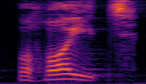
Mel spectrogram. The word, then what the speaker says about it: which: হইচ। কিন্তু আমরা হইচ উচ্চারণ করি না, এই শব্দটা সাইট ওয়ার্ডস, একে হইচ উচ্চারণ করতে পারবো না, এর উচ্চারণটা হবে হুইচ।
